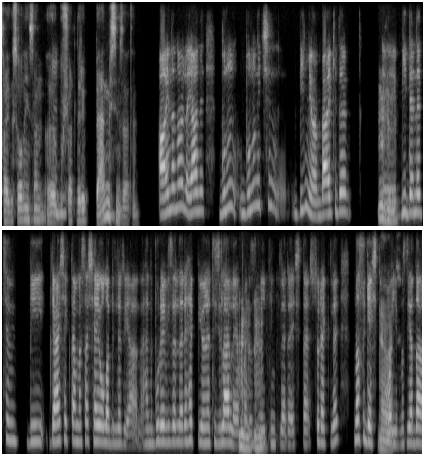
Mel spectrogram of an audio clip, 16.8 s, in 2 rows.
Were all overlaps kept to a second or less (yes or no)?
yes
